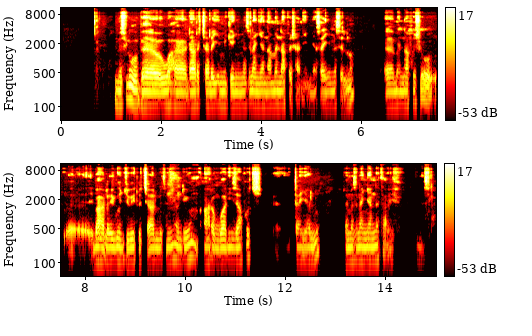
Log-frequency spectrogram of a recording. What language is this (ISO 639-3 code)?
amh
